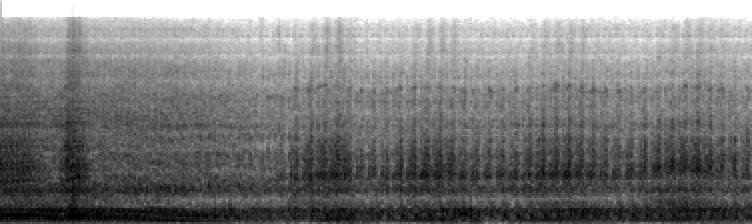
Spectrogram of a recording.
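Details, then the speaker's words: Bus two-stroke diesel being rescued, started by start-stop button and held at low idle: low idle with a loping, uneven beat, dipping and recovering, lugging for a while; uneven lugging idle. "So it's been lugging for a while. So as you can hear, it's doing pretty well."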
